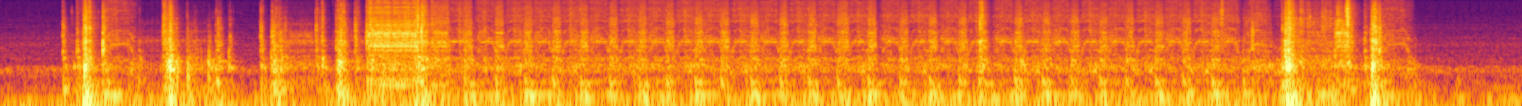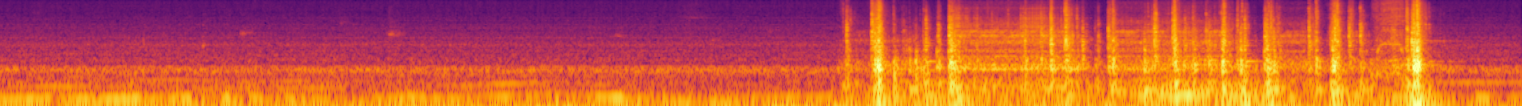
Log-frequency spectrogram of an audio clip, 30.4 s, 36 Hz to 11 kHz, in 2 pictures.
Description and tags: A field record of our printer.
HP Deskjet 3744
(HP Deskjet 3740 Series)
Recorded with Audio Technica ATR2500 Condenser Microphone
